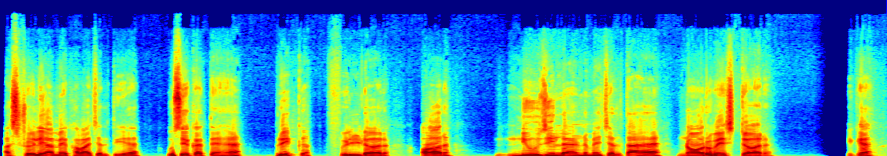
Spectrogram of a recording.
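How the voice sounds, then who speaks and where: Male tutor, teasing and repetitive, clear voice, dry close mic. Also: a little high, dry recording. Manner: teasing, repetitive, addresses listener as "tu". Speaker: teacher. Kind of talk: informal exam-prep lesson.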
